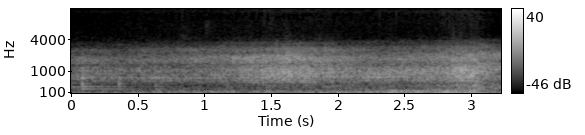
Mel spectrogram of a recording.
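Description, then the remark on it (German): A steady, broad roar of aircraft noise fills Munich Airport in Germany, a low rumbling drone that slowly swells louder toward the end, with no voices present. “Ortstermin am Flughafen München.”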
